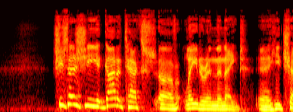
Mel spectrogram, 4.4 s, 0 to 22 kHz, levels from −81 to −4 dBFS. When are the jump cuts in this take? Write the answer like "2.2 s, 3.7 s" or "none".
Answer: none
